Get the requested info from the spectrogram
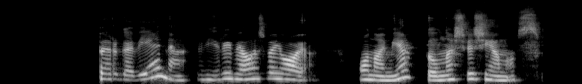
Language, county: Lithuanian, Kaunas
